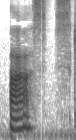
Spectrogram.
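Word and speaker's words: Basgiath: pronounces Bez gath but if you pronouncing it like a g speaker You' say bass SK it's actually two words bass which means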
